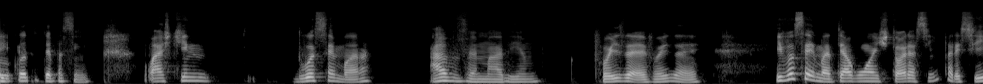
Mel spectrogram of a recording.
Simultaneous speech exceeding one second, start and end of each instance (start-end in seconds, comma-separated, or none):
none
